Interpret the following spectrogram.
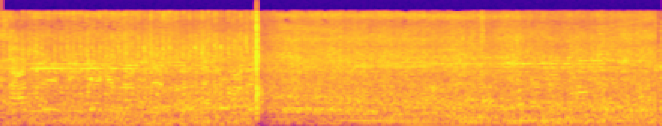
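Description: Dense street crowd noise, many voices talking and calling at once, with a single sharp click a little under two seconds in.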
